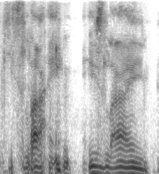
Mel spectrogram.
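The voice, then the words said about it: Imitates another person's voice. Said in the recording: “That was my best impersonation of our president, Joe Biden.”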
